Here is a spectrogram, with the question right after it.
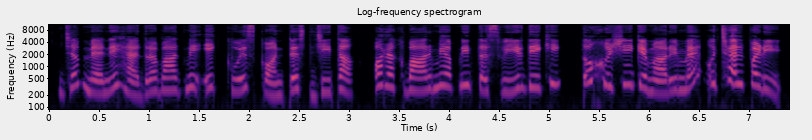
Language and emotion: Hindi, happy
